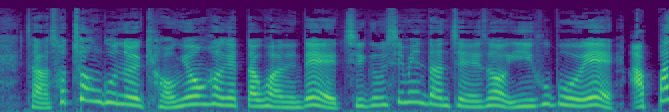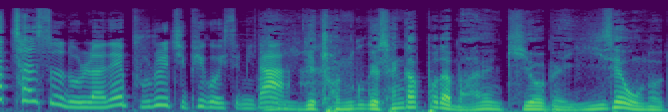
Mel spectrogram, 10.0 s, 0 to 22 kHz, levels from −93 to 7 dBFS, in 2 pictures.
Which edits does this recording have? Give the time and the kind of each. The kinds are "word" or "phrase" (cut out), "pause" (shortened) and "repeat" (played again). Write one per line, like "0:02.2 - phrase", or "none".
0:04.7 - pause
